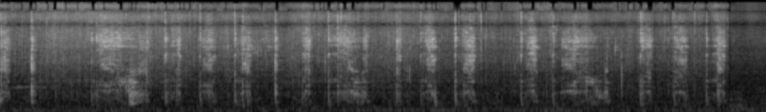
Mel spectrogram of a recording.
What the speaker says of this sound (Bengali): গাজরটা এবার একটু ভেজে নেব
